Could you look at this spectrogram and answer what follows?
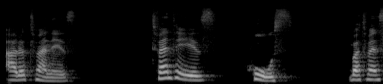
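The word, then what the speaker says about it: húsz: For example, 20 is who with a long u but 21 is with the u pronounced short.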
